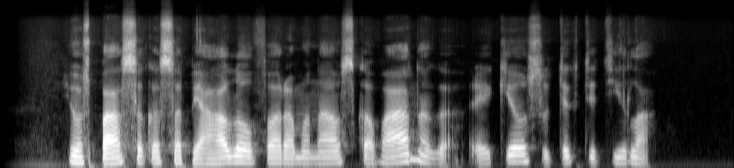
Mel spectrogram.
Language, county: Lithuanian, Marijampolė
